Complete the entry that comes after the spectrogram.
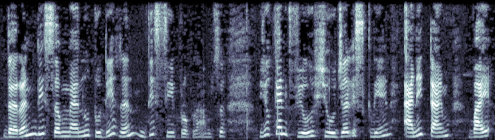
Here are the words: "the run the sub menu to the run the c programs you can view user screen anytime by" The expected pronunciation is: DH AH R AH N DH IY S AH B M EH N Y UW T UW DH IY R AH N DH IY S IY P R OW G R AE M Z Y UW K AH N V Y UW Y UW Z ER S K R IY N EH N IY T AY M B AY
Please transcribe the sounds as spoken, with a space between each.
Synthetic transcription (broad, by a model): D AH R AH N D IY S AH B M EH N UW T UW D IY R AH N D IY S IY P R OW G R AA M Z Y UW K AH N F Y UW Y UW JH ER S K R IY N EH N IY T AY M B AY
